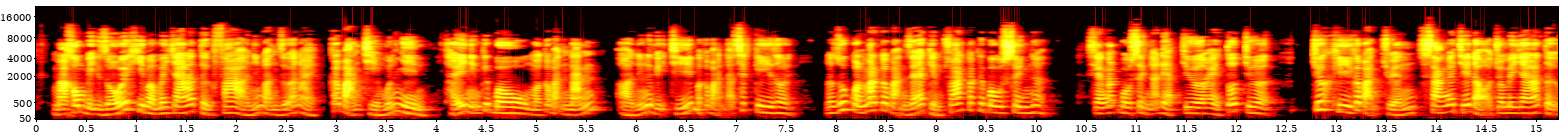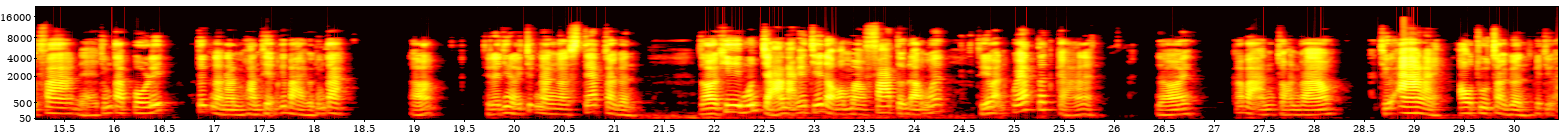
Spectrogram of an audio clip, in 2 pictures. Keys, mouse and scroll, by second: 3.0 double click, 4.0 click.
